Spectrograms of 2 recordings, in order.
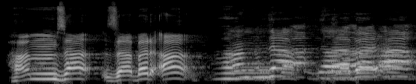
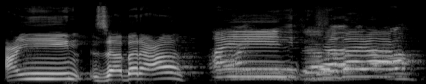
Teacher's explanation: جب ہم حمزہ کی ادائیگی کریں گے تو اس کی آواز حلق کے نچلے حصے سے آئے گی، اور جب ہم عین کی ادائیگی کریں گے تو اس کی آواز حلق کے درمیانے حصے سے آئے گی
